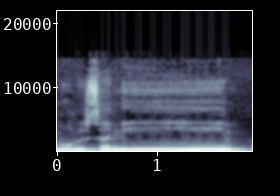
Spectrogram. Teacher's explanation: राय साकिना से पहले पेश आकर है रापुर होगी। सीन का आवाज़ ले लेकर आना है, यहाँ स्वात नहीं निकल जाए, मद्दा है थोड़ा खींच कर ठहराना है।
